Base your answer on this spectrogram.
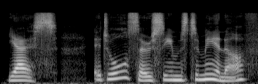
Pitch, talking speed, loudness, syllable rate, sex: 205 Hz, 165 wpm, -18 LUFS, 4.2 syllables/s, female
